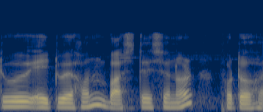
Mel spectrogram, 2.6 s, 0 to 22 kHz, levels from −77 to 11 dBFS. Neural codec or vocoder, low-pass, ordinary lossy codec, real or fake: none; 7.2 kHz; none; real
